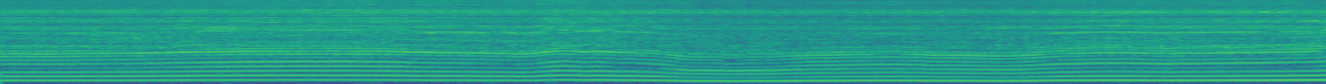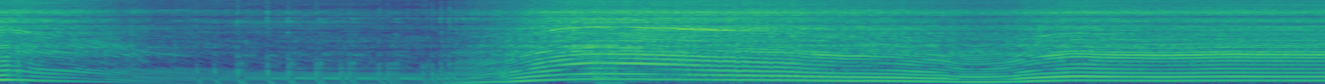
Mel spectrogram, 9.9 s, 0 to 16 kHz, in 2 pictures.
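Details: Husqvarna 562XP two-stroke chainsaw, back from the dealer after being reflashed for dying when hot and failing to start, now hot after long continuous cutting: strong steady wail holding pitch, dipping and recovering cleanly between cuts; normal running under load.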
